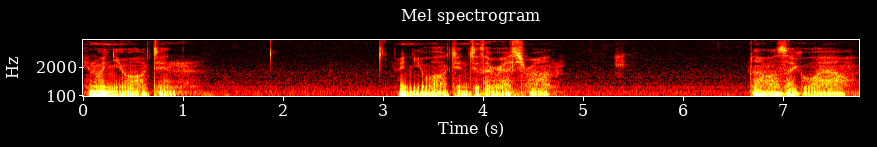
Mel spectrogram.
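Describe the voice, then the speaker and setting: A young man voicing an obsessive boyfriend who keeps his lover caged, whispering in a soft, coaxing way. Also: a little high, fairly even intonation, slow, long pauses, dull audio, heavily acted. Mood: fondly reminiscing. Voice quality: breathy whisper. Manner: soft, coaxing, menacingly sweet. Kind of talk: whispered ASMR roleplay.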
